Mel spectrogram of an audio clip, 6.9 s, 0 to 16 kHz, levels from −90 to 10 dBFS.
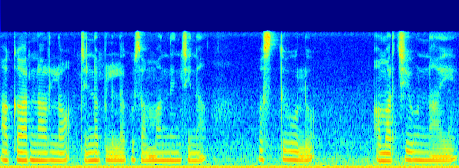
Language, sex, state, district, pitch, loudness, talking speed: Telugu, female, Telangana, Mahabubabad, 170 Hz, -19 LUFS, 60 wpm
